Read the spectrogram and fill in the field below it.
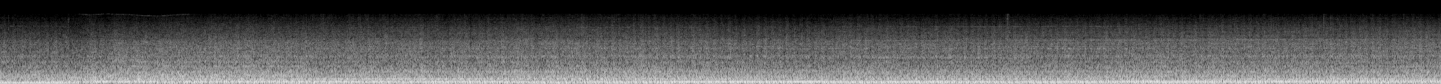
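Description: A truck's diesel engine drones steadily from inside the cab.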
